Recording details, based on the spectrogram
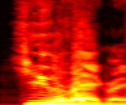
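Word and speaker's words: Kyualegre: I'm just going to keep it real and ask, how do you pronounce the K-Y-U-A-L-E-G-R-E? Q-Allegre.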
